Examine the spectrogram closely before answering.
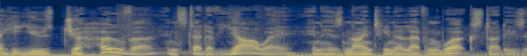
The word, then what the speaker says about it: Yahweh: He said, "Modern grammarians argue that it ought to be read Yahweh or Yahweh, but Jehovah seems firmly rooted in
